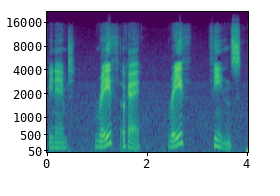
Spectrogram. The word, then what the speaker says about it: Ralph: Not Ralph Fines. Who would say it that way? Ridiculous. No one would say that for their whole life up until this point. Uh, I've always called him Rafe Fiends.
